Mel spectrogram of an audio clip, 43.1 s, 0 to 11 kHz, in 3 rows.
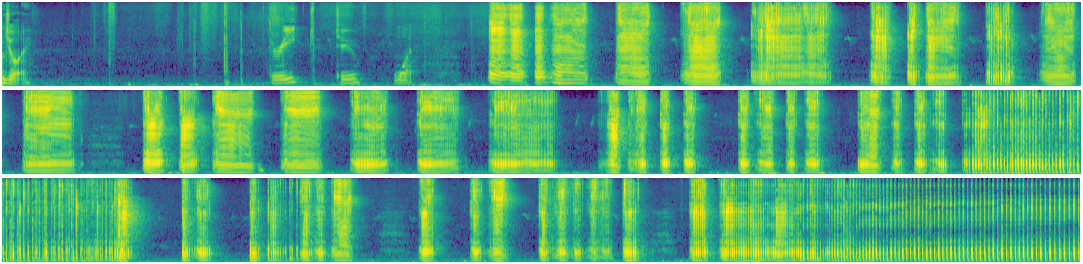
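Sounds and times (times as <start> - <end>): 
speech: 0.0 - 0.5, 3.6 - 5.6, 6.5 - 9.6
fart noises performed as a song: 6.5 - 15.5, 16.2 - 33.6, 34.3 - 43.1.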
